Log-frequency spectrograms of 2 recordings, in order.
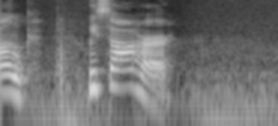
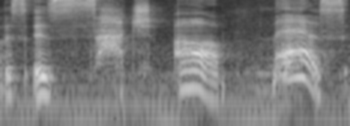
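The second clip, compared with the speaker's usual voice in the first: breathy whisper, slow; whispered aside; 3 semitones higher, much slower than usual. Real, not acted. Host whispering to viewers about the mess, slow whisper. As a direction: whisper it like a shocked gossip. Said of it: "whispered aside".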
